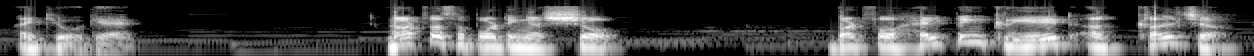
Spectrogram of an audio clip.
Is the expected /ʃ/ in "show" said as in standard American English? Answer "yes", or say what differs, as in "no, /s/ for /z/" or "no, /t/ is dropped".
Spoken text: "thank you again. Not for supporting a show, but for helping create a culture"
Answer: yes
